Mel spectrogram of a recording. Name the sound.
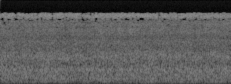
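heavy rain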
